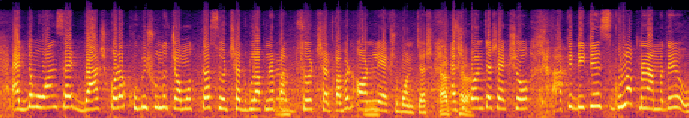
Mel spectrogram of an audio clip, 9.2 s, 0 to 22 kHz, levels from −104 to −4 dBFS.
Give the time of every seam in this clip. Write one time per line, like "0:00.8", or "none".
0:03.8
0:07.5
